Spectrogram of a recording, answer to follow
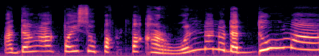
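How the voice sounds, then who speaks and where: A woman's voice: extremely high pitch, sing-song, moderate pace, a bit bright, no echo, full character voice. An actress playing a sassy, blunt village woman in an Ilocano radio comedy drama. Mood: gossipy. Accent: Filipino, Ilocano.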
